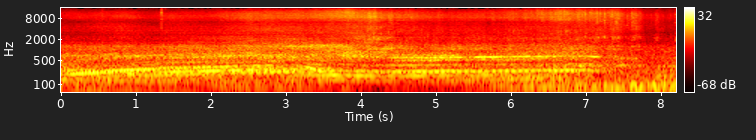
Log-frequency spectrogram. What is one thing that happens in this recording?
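Race cars accelerate hard down a drag strip, their engines revving higher and fading away.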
